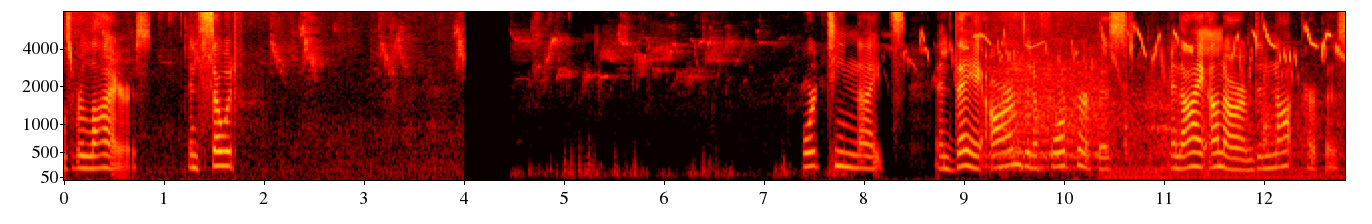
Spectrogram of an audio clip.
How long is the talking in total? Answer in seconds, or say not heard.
7 s.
